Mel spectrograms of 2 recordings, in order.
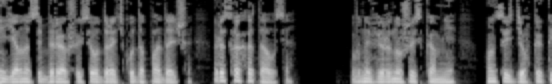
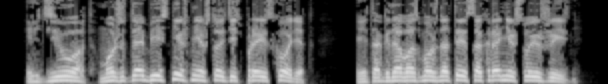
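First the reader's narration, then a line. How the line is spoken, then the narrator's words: Frantic yelling. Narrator (Russian): Агни вновь заорав как полуумный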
